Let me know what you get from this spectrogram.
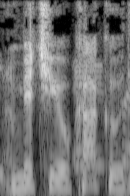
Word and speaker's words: Michio Kaku: Michio Kaku, the physicist.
